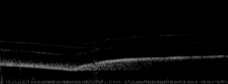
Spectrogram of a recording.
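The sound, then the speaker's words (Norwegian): An arriving ambulance's siren wails in a single long sweep, dipping in pitch then rising slowly, steady over low traffic rumble, with no voices. “Jeg var bevisst da ambulansen kommer, og insisterer på å gå inn i ambulansen selv.”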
